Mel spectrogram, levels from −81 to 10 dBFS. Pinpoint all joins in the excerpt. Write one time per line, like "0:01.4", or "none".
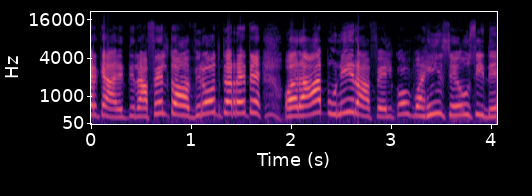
none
